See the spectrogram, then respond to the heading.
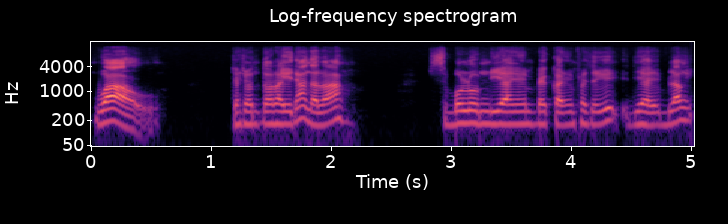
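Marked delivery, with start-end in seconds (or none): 0.1-0.6 short, louder mock-surprised burst; surprised exclamation. Shown as a demonstration. Teacher explaining what the wow shows, demonstrated surprise. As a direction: exclaim it as a quick example. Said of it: "di mana dia terkejut".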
